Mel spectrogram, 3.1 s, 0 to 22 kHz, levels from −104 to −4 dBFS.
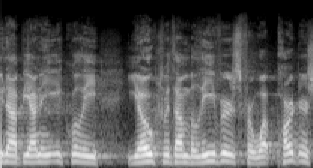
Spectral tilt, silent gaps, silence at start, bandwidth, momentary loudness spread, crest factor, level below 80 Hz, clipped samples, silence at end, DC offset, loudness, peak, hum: -7 dB/octave; none; 0 s; 10 kHz; 7 LU; 16 dB; -72 dBFS; under 0.1%; 0 s; under 0.1%; -19 LUFS; -4 dBFS; none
